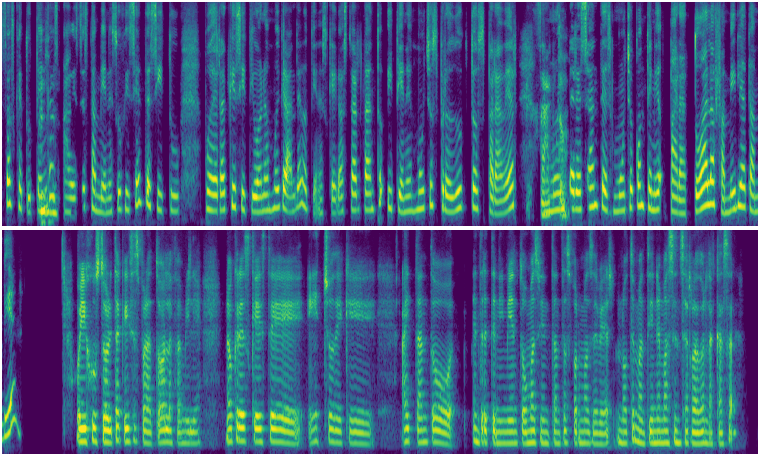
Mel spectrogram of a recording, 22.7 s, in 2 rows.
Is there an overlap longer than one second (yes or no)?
no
